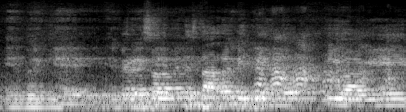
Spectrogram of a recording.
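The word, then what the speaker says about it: Ibagué: But I was just saying, Ibague, Pero solamente está repitiendo Ibague, Ibague.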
